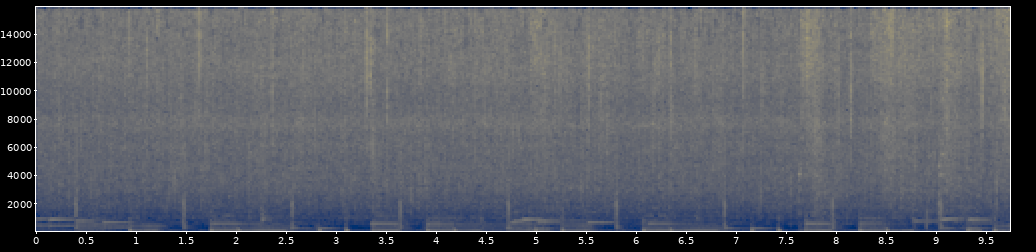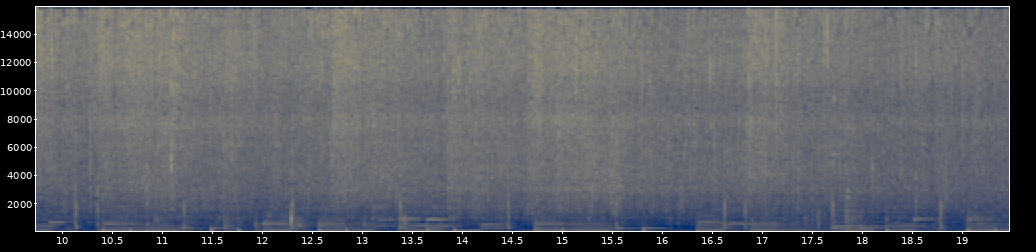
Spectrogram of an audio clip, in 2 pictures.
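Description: Chopped fried milkfish, onion and red bell pepper sizzling in a steel wok, stirred with a wooden spatula that scrapes and clicks against the pan, over soft background music.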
